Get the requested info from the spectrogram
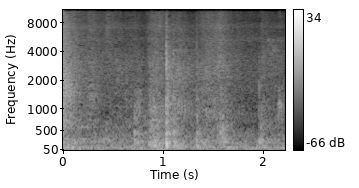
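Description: Dried smoked fish being handled in a plastic basin: a few sharp knocks and dry rustles as the stiff pieces are lifted and bump against each other and the basin. The sharpest knock comes at the start and another about a second in.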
